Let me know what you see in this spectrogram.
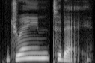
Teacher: Notice how the D in drained flows smoothly into the T in today.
